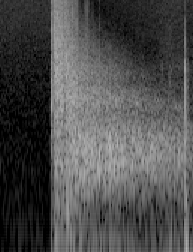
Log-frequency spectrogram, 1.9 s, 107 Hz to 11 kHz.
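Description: A single loud, close 12-gauge Remington 870 Express shotgun blast fires at a target on a pallet, a sharp crack followed by a long booming decay outdoors.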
